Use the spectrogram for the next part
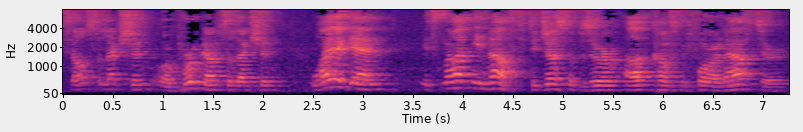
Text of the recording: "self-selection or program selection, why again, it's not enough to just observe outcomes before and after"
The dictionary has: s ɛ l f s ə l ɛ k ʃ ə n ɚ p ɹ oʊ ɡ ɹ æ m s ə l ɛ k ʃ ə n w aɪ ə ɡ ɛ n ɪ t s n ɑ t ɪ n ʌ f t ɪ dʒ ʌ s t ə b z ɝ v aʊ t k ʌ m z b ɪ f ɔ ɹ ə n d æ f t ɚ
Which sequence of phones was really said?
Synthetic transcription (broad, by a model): s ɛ l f s ə l ɛ k ʃ ə n ɚ p ɹ oʊ ɡ ɹ æ m s ə l ɛ k ʃ ə n w aɪ ə ɡ ɛ n ɪ t s n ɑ t ɪ n ʌ f t ɪ dʒ ʌ s t ə b z ɝ v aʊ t k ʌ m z b ɪ f ɔ ɹ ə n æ f t ɚ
